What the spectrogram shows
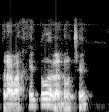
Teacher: trabajé toda la noche es descendente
